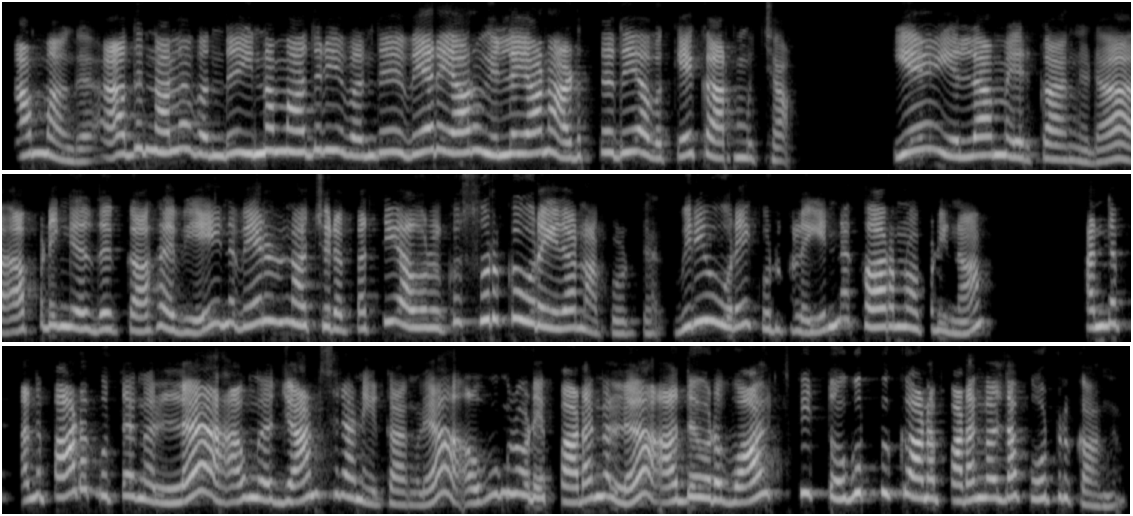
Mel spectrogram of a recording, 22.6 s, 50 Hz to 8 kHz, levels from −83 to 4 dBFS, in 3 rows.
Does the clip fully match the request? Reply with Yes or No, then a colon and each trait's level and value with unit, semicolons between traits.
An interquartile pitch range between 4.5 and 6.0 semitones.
Yes: average, 5.2 semitones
